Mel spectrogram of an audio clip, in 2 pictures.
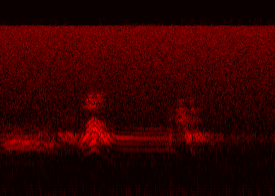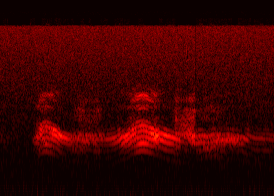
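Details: Mountain lions courting in Utah, the female in heat caterwauling to attract the male, who sometimes answers: wavering, rising-and-falling harmonic yowls, a quiet gap, then a run of louder bending wails.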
